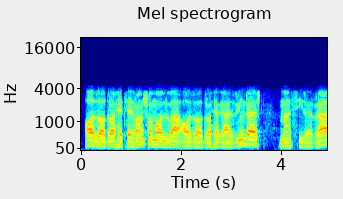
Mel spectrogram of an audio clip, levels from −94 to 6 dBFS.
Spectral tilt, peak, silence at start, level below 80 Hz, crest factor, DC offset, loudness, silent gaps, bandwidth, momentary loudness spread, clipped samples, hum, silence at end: -4.5 dB/octave; -8 dBFS; 0.1 s; -64 dBFS; 16 dB; under 0.1%; -25 LUFS; none; 4.4 kHz; 9 LU; under 0.1%; none; 0 s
